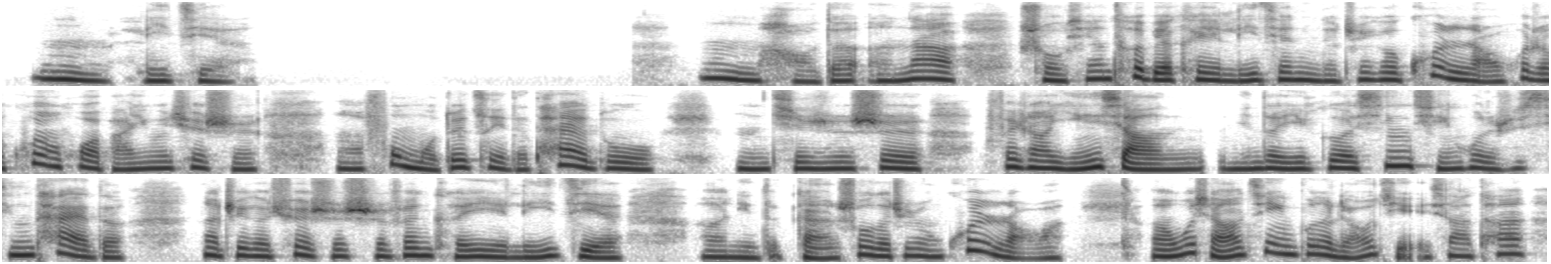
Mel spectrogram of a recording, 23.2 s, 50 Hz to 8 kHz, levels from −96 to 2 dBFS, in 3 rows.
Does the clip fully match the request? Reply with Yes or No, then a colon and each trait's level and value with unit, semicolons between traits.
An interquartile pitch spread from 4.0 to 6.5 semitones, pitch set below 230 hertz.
No: average, 3.6 semitones; high, 190 Hz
